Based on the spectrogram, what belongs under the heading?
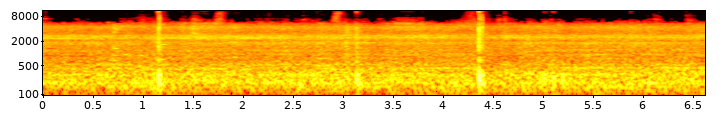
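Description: Passenger train running at speed, heard from inside the carriage: a steady rumble, with a sharp knock about a second in and a louder one about four seconds in.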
